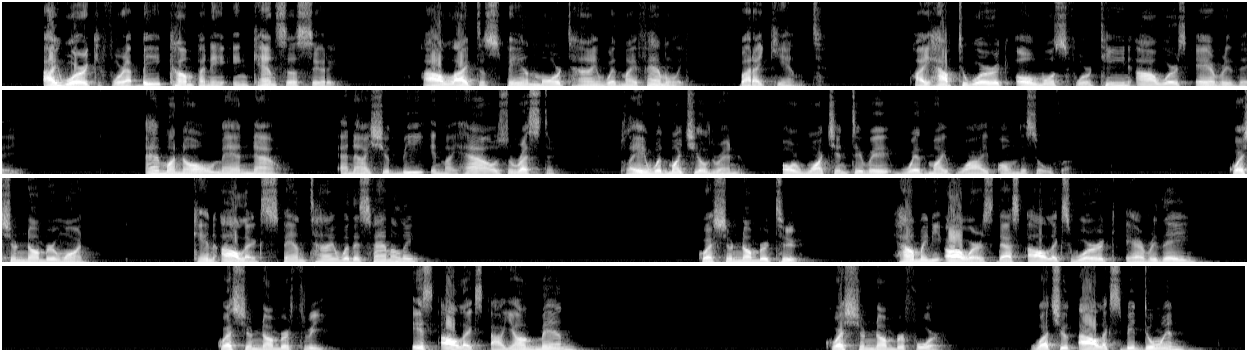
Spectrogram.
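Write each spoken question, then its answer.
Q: Can Alex spend time with his family?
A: No, he can't

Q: How many hours does Alex work every day?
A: Almost 14 hours

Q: Is Alex a young man?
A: No, he's an old man

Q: What should Alex be doing?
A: Resting at home, playing with his children, or watching TV with his wife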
